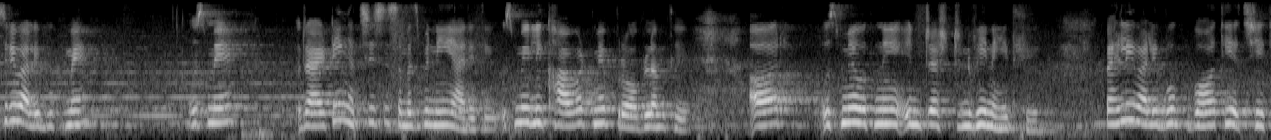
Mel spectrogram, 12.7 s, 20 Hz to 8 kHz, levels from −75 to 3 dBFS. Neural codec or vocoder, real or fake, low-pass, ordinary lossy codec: none; real; 7.2 kHz; none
